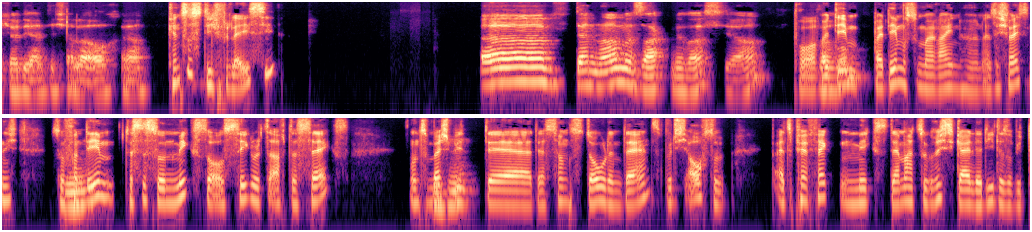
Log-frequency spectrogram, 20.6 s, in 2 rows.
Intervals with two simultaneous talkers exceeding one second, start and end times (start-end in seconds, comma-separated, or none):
none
